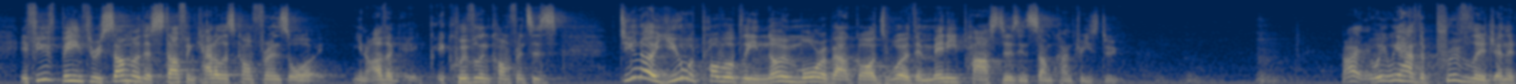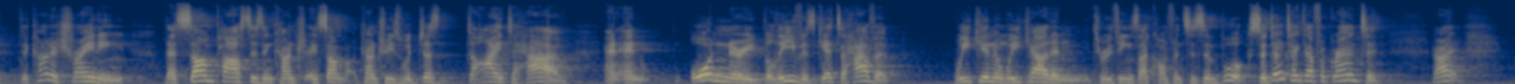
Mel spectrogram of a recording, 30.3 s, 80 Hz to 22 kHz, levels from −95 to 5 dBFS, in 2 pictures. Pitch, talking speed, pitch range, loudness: 175 Hz, 170 wpm, 155-205 Hz, -32 LUFS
